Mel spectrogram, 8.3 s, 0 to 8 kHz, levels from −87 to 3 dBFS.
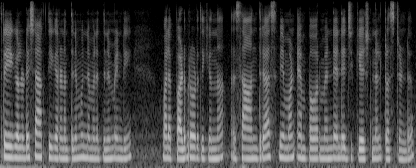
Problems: none marked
